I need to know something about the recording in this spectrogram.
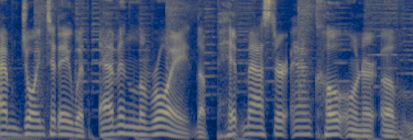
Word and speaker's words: Leroy: Leroy.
